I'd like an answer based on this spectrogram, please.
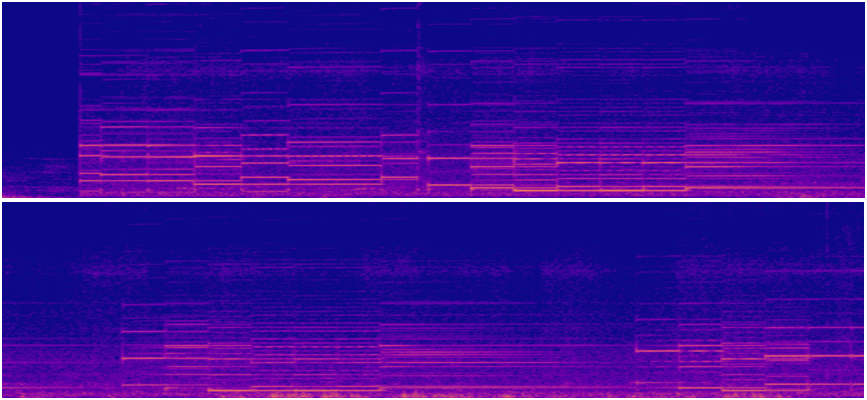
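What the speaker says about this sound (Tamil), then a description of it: "இப்போ இது எப்படி அலாரம் அடிக்கிறதுன்னு சொல்லி பார்க்கலாம்" An Ajanta wall clock's alarm plays a bright electronic chime melody, a sequence of clear sustained tones stepping up and down in pitch, loud and close, repeating its tune continuously with no talk over it.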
